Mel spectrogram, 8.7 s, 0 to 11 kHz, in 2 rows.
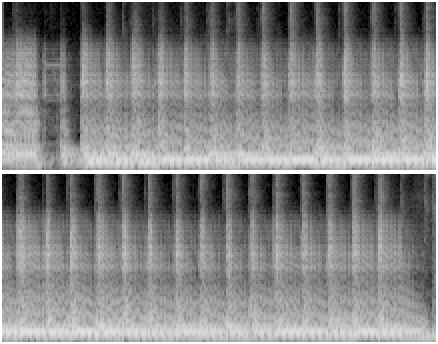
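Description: An electric guitar plays through a Musiclily ODDT-01 distortion pedal, loud and close with a steady run of evenly spaced, heavily distorted chugging strums over a sustained low drone, after a brief pause near the start.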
